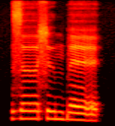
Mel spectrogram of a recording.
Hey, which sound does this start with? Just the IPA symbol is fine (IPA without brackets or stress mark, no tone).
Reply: z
